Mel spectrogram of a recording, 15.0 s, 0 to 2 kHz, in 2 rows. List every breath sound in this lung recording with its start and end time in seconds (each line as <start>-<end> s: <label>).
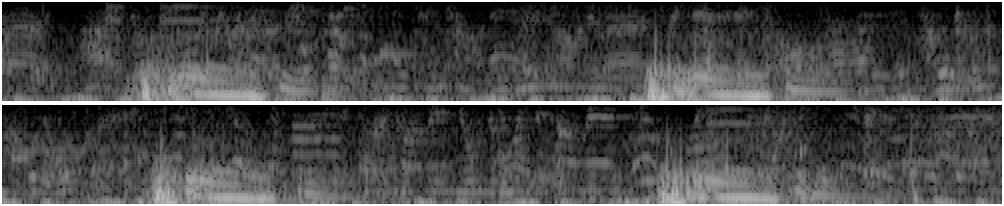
0.89-2.03 s: inhalation
1.99-2.92 s: exhalation
4.78-5.84 s: inhalation
5.83-6.64 s: exhalation
8.58-9.59 s: inhalation
9.60-10.37 s: exhalation
12.37-13.41 s: inhalation
13.40-14.34 s: exhalation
